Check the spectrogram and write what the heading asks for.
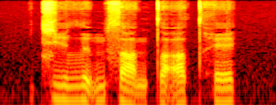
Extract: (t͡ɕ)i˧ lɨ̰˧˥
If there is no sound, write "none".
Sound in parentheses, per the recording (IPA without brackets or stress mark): t͡ɕ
